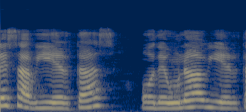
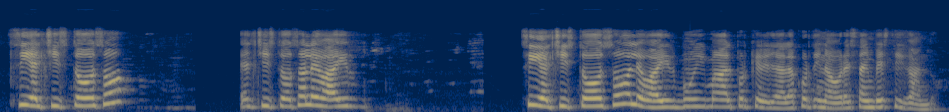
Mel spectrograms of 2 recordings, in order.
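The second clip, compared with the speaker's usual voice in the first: louder, raised-pitch telling-off; stern warning; 3 semitones higher, 5 dB louder, faster than usual. Real, not acted. Teacher warns the class joker about the coordinator, stern warning. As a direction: warn the prankster firmly, voice raised.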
